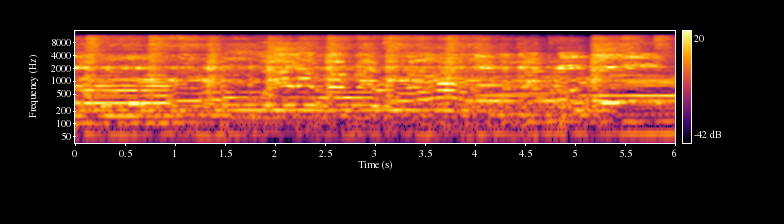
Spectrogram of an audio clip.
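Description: Heavy metal band playing live in an instrumental passage: electric guitar to the fore over bass guitar and drums, without singing.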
